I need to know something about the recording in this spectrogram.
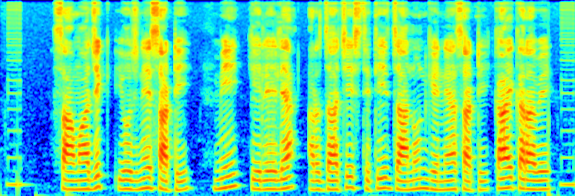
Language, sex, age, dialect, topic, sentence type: Marathi, male, 41-45, Standard Marathi, banking, question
